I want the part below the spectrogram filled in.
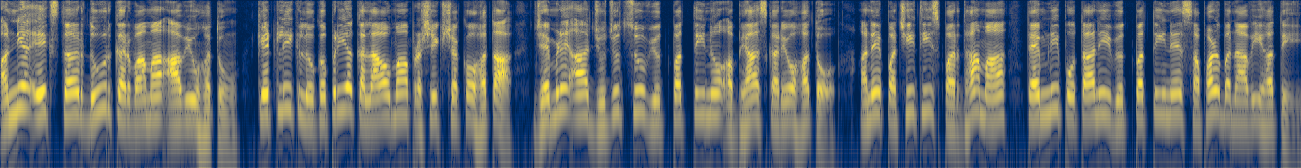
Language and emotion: Gujarati, neutral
